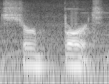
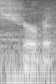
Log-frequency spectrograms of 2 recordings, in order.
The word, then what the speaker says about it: sherbet: doesn't love sherber land I always pronounce it Sherbert not sherit I think it's sherbet land watch out for the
